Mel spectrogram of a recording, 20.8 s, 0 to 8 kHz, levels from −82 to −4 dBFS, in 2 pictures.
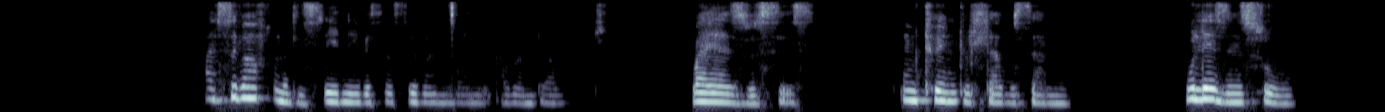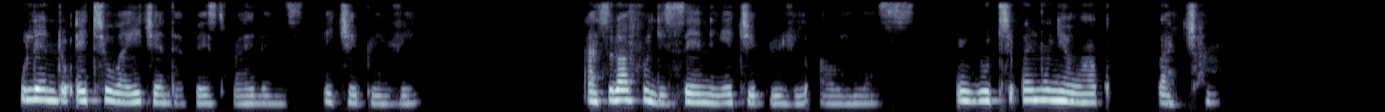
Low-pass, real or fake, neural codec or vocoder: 7.2 kHz; fake; codec, 16 kHz, 4.8 kbps, FACodec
